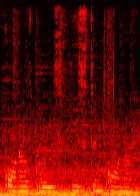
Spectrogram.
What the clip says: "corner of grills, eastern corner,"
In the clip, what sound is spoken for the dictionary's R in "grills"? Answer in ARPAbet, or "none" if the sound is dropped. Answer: none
